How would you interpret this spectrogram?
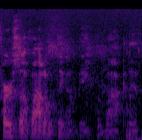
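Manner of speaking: low, soft seductive voice; sexy voice. Real, not acted. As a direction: drop into a deep, husky come-on voice. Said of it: "Why you got your sexy voice on then?".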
